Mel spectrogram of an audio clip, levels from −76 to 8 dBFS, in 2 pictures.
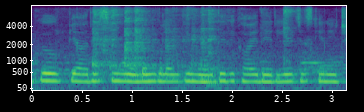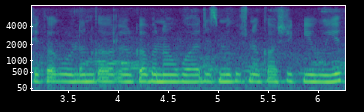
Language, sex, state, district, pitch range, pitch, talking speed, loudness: Hindi, female, Bihar, Begusarai, 210-220 Hz, 215 Hz, 260 wpm, -15 LUFS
